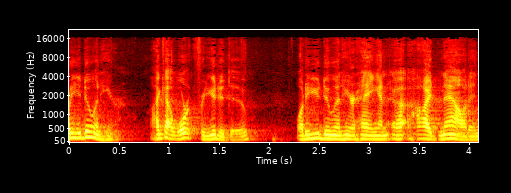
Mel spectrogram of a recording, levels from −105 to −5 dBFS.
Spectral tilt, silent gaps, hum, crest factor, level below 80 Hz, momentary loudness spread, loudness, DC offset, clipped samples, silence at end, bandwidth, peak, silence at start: -7 dB/octave; none; none; 18 dB; -70 dBFS; 12 LU; -24 LUFS; under 0.1%; under 0.1%; 0 s; 17 kHz; -6 dBFS; 0 s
